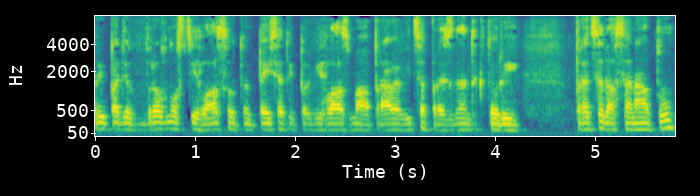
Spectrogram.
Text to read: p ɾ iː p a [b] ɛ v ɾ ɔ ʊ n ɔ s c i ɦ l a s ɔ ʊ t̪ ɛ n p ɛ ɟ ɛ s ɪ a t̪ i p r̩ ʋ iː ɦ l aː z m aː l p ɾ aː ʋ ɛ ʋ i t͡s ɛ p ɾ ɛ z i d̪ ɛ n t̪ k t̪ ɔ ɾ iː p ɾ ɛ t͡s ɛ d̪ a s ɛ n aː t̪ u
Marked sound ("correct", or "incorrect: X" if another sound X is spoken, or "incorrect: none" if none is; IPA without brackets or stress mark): incorrect: ɟ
